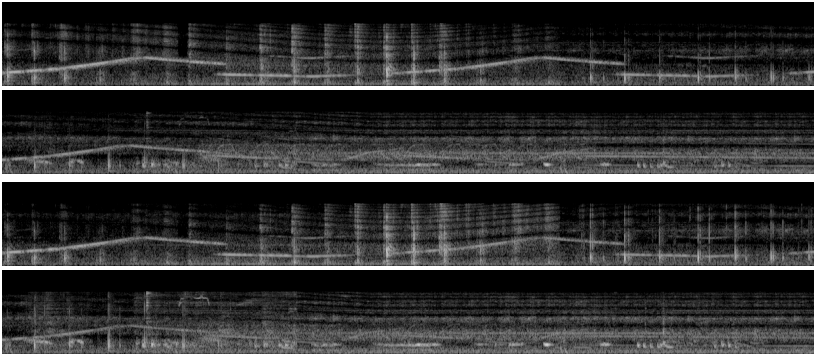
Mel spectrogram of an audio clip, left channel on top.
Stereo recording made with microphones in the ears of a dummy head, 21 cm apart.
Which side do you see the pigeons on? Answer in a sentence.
You can hear the pigeons on the right.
